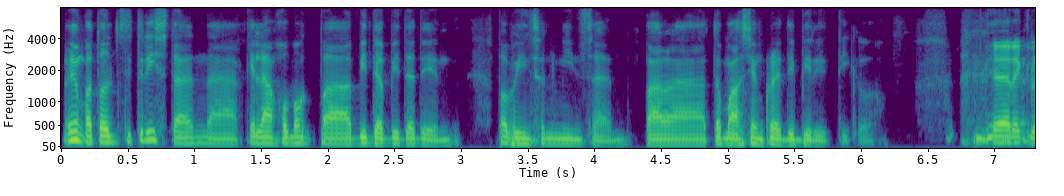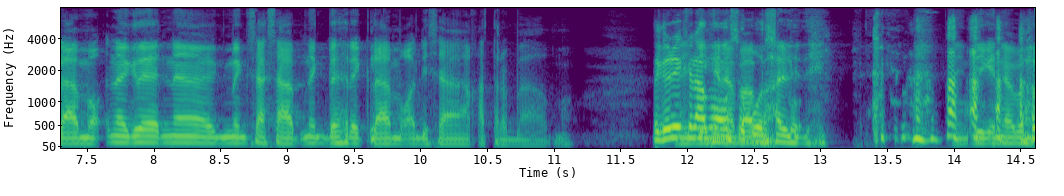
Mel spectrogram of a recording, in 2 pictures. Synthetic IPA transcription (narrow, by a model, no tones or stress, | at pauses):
ʔɐjoŋkɐt̪oold̪sɪt̪ɾist̪ɐnːɐkɐjlaːŋɐŋkomɐɡ̚pɐbid̪ɐbɪd̪ɐd̪ɪn | pɐmiːnsɐnmiːnsɐ̰npaːɾɐt̪ʊmɐʔasjʊŋkɾɛd̪ɪbilɪt̪ɪko̞̰ | nɐɡɾɛɾɛklaːmonɐɡɛnɐɡ̚nɐɡsasabnɐɡ̚ɾɛɾɛklaːmokɐd̪ɪsɐkɐt̪ɾɐbaːhomo | nɐɡɛɾɛnklaːmokkoɐsɐbaobɐald̪ɪn | ɪniːkɐnɐba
